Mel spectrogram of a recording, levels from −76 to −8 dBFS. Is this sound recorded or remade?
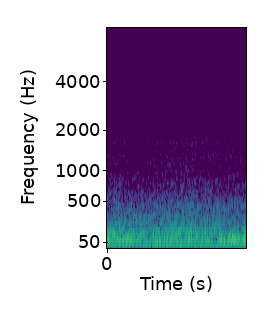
recorded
